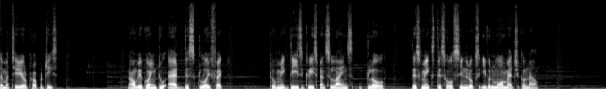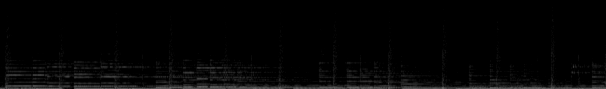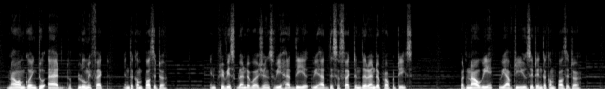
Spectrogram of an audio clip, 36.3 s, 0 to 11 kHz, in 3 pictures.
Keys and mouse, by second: 2.3-3.3 drag, 4.9-5.9 drag, 6.1-7.1 drag, 9.0-9.4 drag, 9.9-10.4 drag, 11.7-12.1 drag, 13.4 drag, 14.2 r, 14.2 z, 24.6 click, 26.9 click, 28.3-29.0 drag, 29.5 shift+a, 32.3-33.5 drag, 34.9 click, 35.7 click.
